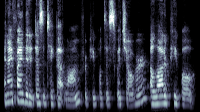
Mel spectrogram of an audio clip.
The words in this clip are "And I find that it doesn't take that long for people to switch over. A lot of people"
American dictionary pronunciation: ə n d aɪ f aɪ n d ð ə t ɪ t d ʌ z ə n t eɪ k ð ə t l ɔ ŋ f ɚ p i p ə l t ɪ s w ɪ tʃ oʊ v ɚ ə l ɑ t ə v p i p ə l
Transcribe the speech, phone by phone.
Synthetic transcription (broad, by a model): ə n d aɪ f aɪ n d ð ə t ɪ t d ʌ z ə n t eɪ k ð ə t l ɔ ŋ f ɚ p i p l t ɪ s w ɪ tʃ oʊ v ɚ ə l ɑ t ə v p i p l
